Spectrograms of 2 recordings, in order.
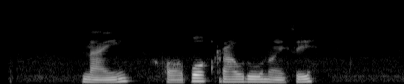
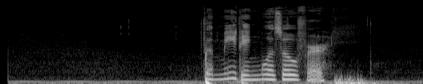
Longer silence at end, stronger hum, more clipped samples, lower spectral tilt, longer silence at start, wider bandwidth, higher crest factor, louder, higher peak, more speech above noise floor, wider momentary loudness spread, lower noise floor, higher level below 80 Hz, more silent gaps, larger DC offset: first, 0.9 s vs 0 s; neither; neither; first, -11.5 dB/octave vs -6 dB/octave; first, 0.8 s vs 0.1 s; second, 4.9 kHz vs 16 kHz; about the same, 20 dB vs 20 dB; second, -26 LUFS vs -20 LUFS; second, -6 dBFS vs 0 dBFS; first, 36 dB vs 19 dB; second, 11 LU vs 22 LU; first, -60 dBFS vs -38 dBFS; second, -66 dBFS vs -26 dBFS; neither; neither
